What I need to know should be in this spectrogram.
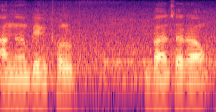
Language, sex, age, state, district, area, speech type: Bodo, male, 30-45, Assam, Chirang, rural, spontaneous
